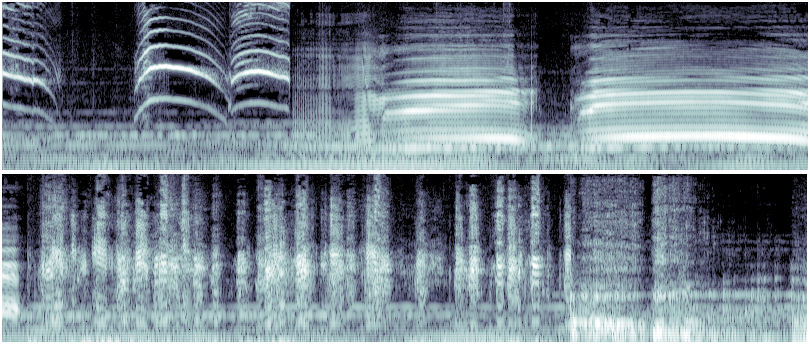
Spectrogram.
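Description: A string of animal calls over background music. First a cat meows twice, then a cow moos two long times, then come about four seconds of fast, short, rough calls, and near the end a lion gives a low, rumbling roar.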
